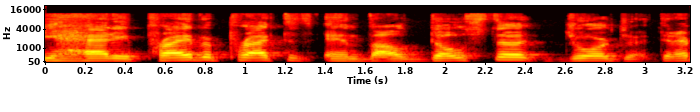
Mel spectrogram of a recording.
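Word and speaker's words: Valdosta: Augusta, Georgia, she had a private practice in Valdasta, Georgia. Did I pronounce that right? Valdasta.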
